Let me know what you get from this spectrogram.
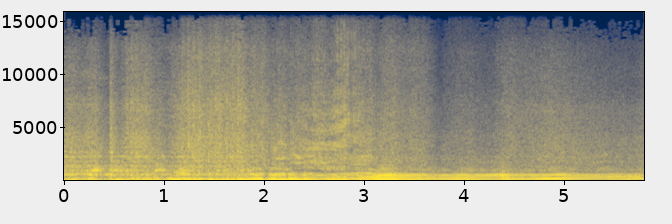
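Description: Rally car engine at high revs under hard acceleration, its pitch climbing and dropping through gear changes with a brief break about four and a half seconds in.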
